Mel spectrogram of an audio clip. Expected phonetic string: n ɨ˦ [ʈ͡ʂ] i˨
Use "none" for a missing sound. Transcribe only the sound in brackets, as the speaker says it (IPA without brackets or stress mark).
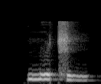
ʈ͡ʂ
